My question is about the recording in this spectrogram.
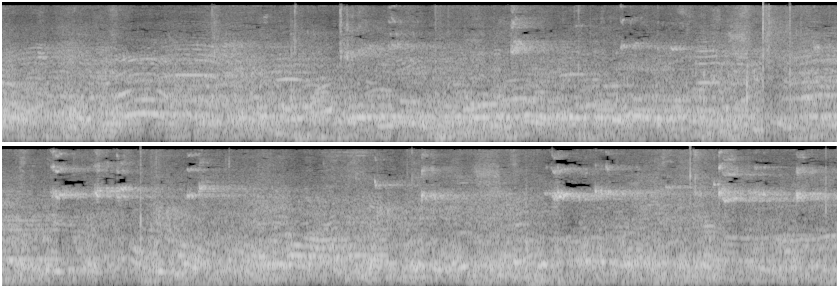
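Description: A basketball being dribbled on a hardwood gym floor, with repeated short bounces, over steady crowd chatter echoing in a large hall.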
